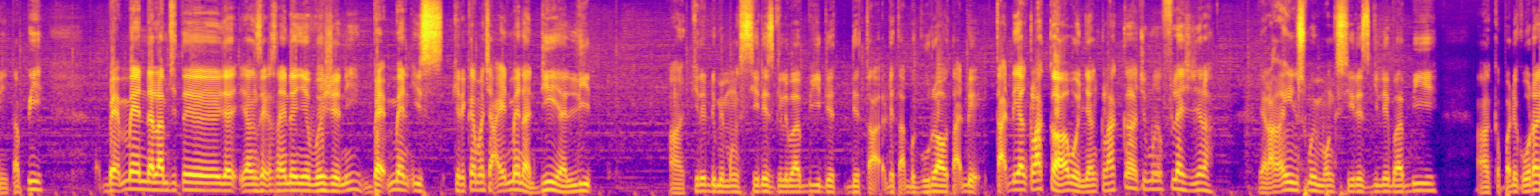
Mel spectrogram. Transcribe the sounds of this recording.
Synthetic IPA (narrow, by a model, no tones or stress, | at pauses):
it̪api | bɛk̚mɛ̃ndalamt͡ʃit̪əjaŋzɛk̚snajdəɲəvəʃənːibɛt̪̚mɛ̃nʔiskiɾəkanmat͡ʃamʔa̰jinmɛ̃nahdiəjaŋlit̪̚ | ʔə̰kiɾədəmemãŋsiɾiəs̬ɡiləbabidiədiət̪a̰ʔdiət̪aʔbərɡuɾawt̪a̰ʔdəʔt̪a̰ʔdəʔjaŋkəlakapʊnjaŋkəlakat͡ʃumə̃flɛʃdəlahjaɾa̰ŋaɪnsuməmemãŋsiɾiəs̬ɡiləbabi | ʔa̰kəpadakoɾaŋ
